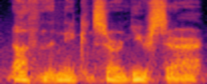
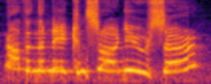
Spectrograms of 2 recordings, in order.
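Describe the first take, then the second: First: Low, composed character voice; deep, restrained delivery; voice option one. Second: Very high, squeaky character voice; comic squeaky delivery; voice option two. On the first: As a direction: keep it deep, falling on sir. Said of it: "I'll give you voice one". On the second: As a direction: pitch it way up high. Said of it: "I'll give you voice two". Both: Shown as a demonstration.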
